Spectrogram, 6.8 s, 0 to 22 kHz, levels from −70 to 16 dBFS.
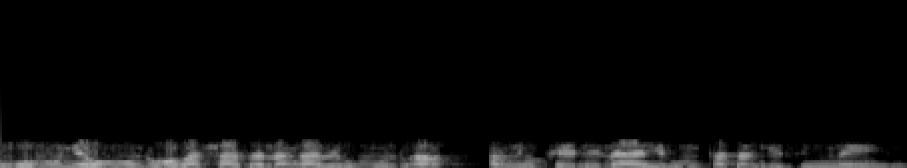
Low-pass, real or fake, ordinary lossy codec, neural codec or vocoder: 3.6 kHz; real; none; none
